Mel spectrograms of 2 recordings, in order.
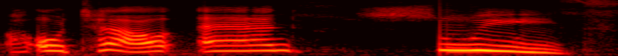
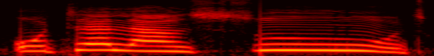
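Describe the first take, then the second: First: The last word sounds like 'sweet'. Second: The last word sounds like 'soot'. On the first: The speaker calls it right. "It is hotel and suites" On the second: The speaker calls it wrong. "It is not hotel and suit"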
